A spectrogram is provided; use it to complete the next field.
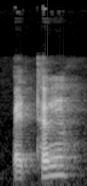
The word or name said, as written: Betten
